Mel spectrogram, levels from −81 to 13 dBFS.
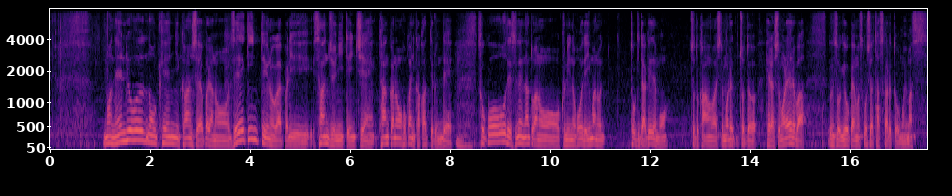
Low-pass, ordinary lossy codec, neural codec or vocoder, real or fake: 7.2 kHz; none; none; real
